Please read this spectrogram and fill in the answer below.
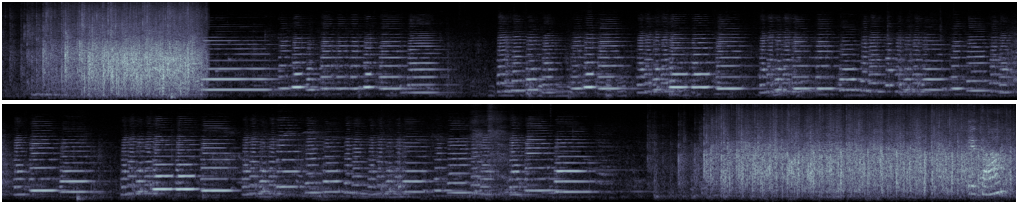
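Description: Applause for about three seconds. Then a concert band's wind instruments play a short, lively melody of separate, clearly pitched notes with two brief pauses. Applause breaks out again about five seconds before the end.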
